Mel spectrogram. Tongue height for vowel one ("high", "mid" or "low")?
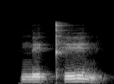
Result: mid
